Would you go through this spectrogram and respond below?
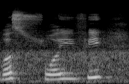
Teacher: صاد موٹا حروف ہے، حروف مستعلیہ ہے تو ہم اس کو موٹا پڑھیں گے، اور یا لین ہے، یا سے پہلے زبر آ رہی، یا ساکن سے پہلے زبر ہے تو ہم اس کو بغیر لمبا کیے، بغیر جھٹکا دیے پڑھیں گے نرمی کے ساتھ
